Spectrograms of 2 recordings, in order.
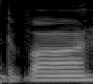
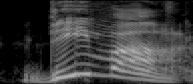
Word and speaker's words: Devon: His name is Devon, not Devon.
